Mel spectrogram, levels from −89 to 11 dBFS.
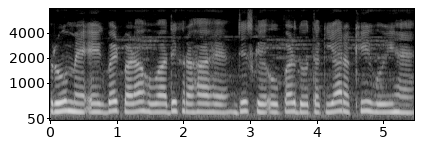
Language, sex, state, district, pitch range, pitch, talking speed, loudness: Hindi, female, Uttar Pradesh, Lucknow, 220-245 Hz, 230 Hz, 175 wpm, -16 LUFS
